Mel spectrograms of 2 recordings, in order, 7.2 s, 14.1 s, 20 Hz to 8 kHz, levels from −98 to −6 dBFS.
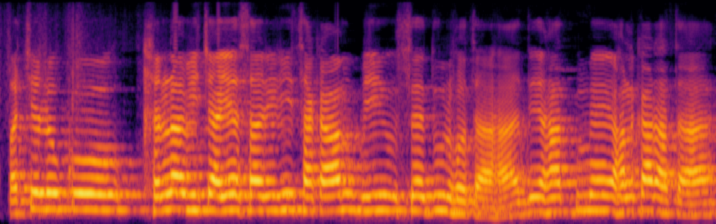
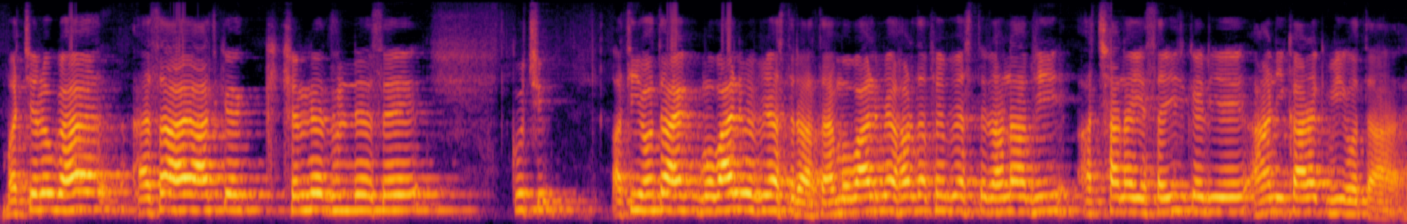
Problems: none marked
